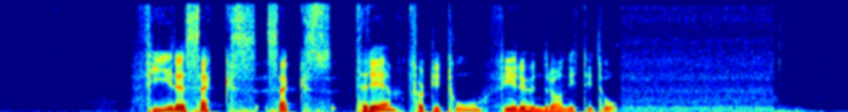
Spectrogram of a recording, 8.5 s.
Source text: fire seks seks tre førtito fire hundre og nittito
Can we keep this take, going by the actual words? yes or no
yes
